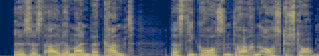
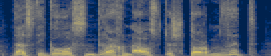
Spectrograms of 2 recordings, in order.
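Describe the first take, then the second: First: Brusque. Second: Much higher wizard voice repeating "dass die großen Drachen ausgestorben sind"; pompous old wizard. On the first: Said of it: "stellte der Patrizier brüsk fest". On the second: Archchancellor repeats Vetinari's words in his high old voice. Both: A narrator's reading.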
